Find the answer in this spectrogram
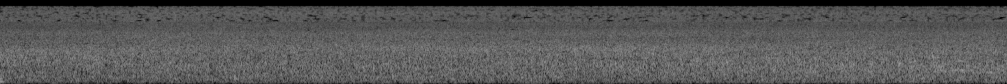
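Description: A waterfall pouring down a rock face: a steady, even rush of falling water.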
